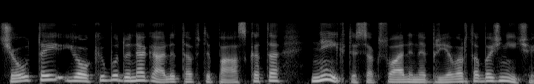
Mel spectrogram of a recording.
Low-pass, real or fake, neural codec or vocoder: 7.2 kHz; fake; codec, 16 kHz, about 1 kbps, DyCAST, with the encoder's durations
